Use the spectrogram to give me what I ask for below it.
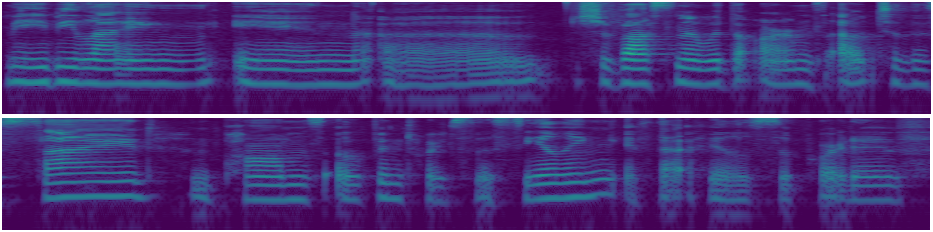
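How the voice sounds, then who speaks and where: A woman guides a yoga nidra meditation in a low voice with a creaky edge, keeping her tone level. Her instruction is gentle and unhurried, with long pauses.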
